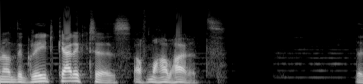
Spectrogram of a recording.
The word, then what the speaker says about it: Mahabharat: Instead of Mahabharata, say Mahabharat.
